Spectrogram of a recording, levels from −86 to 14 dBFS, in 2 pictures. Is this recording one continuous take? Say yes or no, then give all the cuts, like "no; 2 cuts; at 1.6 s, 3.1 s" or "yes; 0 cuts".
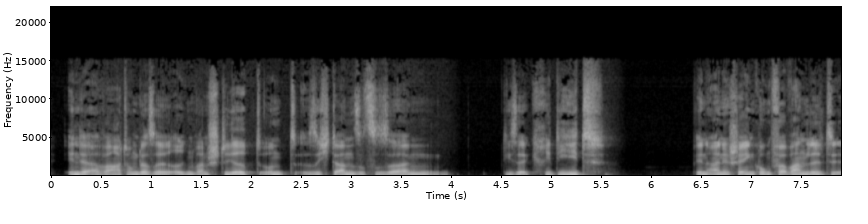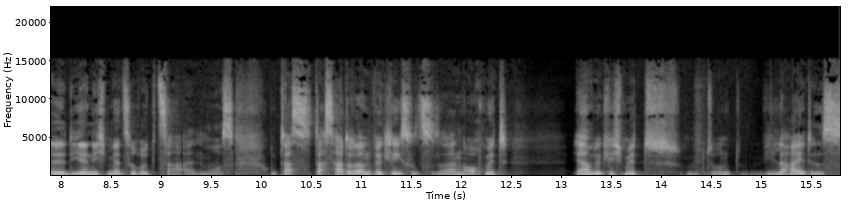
no; 2 cuts; at 13.3 s, 14.4 s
